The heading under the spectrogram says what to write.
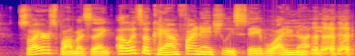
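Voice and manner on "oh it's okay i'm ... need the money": ordinary talk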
